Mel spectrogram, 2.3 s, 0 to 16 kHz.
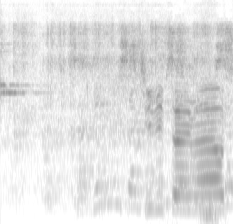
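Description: Quiet courtside sound of a 3x3 basketball game. A faint high steady tone fades out just after the start, and a voice is heard near the end.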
